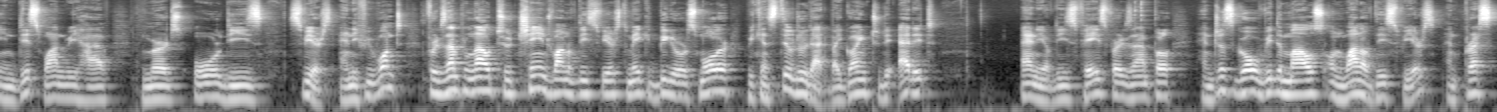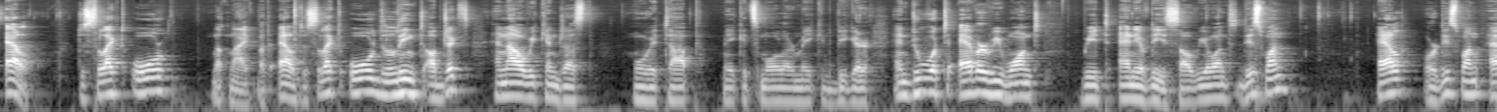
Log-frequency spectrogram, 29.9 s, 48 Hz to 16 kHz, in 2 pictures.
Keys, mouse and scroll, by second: 0.2 click, 3.0-3.5 middle drag, 3.5-4.0 scroll up 5, 4.0-7.9 shift+middle drag, 8.4 Tab, 10.3-11.3 middle drag, 11.3 right click, 12.6-13.0 scroll up 1, 13.0-15.9 shift+middle drag, 15.9 k, 17.9 l, 20.3 g, 24.3-27.0 middle drag, 27.0 k, 28.4 l, 29.5 l.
